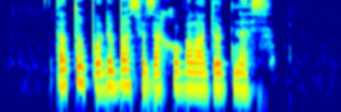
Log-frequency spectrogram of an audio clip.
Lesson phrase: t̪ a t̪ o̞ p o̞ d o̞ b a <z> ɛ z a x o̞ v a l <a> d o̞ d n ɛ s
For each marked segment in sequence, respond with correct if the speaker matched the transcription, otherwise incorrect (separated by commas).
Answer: incorrect, correct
